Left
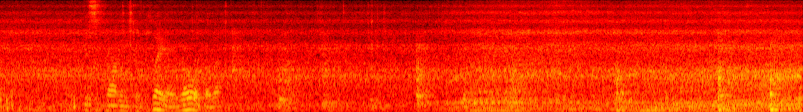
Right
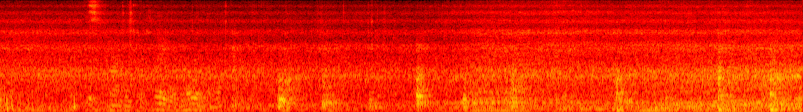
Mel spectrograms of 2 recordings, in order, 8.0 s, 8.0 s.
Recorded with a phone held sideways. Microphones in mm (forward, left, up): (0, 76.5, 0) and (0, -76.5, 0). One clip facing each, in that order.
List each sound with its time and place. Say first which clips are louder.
0.8 s a man speaking: left 3 dB; 65° left (ahead or behind), 5 m
2.3 s footsteps: right 5 dB; 40° right (ahead or behind), 4 m; by 7.9 s 10° left (ahead or behind), 3 m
